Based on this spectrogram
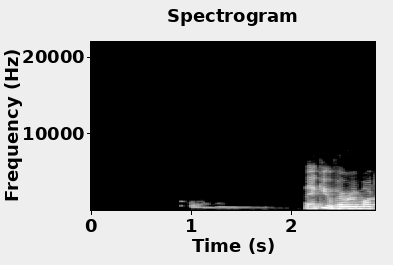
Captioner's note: Windows alert sounds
